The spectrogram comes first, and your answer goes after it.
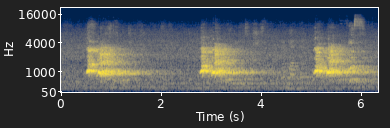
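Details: Border Collie at an Obedience-1 competition, St. Petersburg Cup, 11 February 2018: three loud, harsh barks spaced about two and a half seconds apart, each fading slowly in an echoing hall with background murmur.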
